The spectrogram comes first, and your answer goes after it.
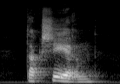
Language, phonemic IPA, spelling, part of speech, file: Dutch, /tɑkˈseːrə(n)/, taxeren, verb, Nl-taxeren.ogg
- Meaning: to evaluate, appraise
